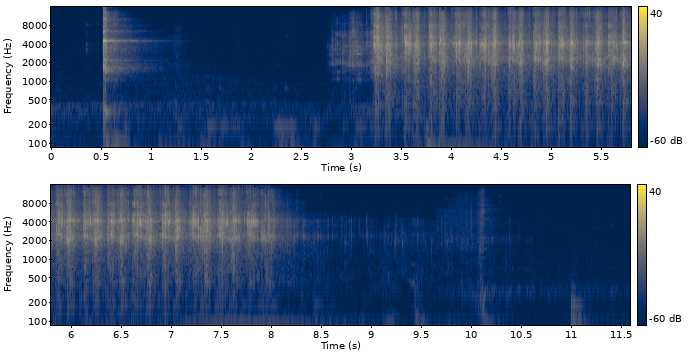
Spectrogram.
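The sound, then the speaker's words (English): A sharp metallic clap, then about five seconds of vigorous, rhythmic rattling as ice is shaken hard inside a cocktail shaker holding a cocktail with mint simple syrup and lemon juice. The rattling is loud and steady before stopping abruptly. A faint tap follows. “And get ready to shake.”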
